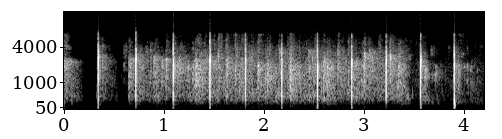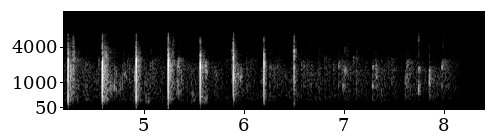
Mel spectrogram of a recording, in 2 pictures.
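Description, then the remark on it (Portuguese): An audience at a sermon applauds for Jesus, a dense wash of clapping cut through by loud, steady claps in unison that keep a regular beat, then thin out and fade over several seconds. “Eu aplaudo meu Senhor Jesus.”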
